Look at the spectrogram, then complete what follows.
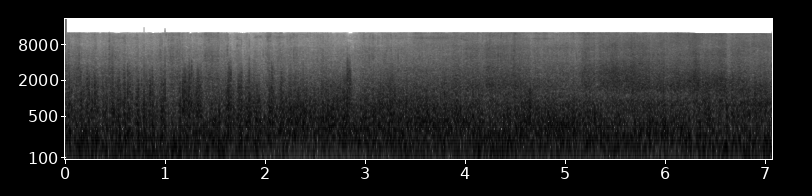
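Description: Loud, steady wind noise buffeting the microphone of a camera carried on a moving bicycle.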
